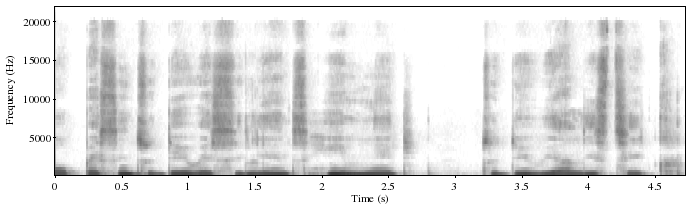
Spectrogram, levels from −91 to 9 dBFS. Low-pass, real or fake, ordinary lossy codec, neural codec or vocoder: none; real; none; none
